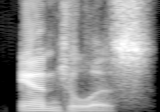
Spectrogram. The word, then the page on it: angelus: American English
